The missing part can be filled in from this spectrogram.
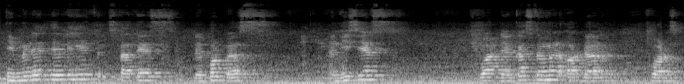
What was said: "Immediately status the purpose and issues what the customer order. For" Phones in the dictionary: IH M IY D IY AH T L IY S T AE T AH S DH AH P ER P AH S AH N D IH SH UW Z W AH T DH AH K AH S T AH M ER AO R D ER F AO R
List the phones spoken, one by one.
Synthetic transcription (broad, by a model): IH M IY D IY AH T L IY S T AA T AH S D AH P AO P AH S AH N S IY UW S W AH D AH K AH S T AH M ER AO R D ER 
